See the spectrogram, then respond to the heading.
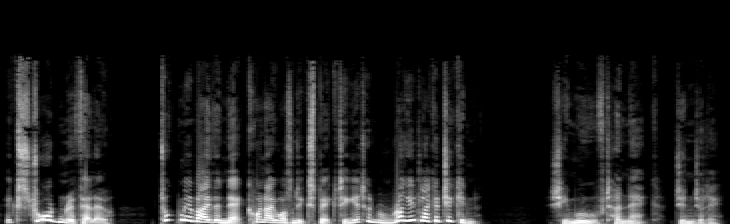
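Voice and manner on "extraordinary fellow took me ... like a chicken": a hint of a bossy elderly aristocrat, higher; an old lady of rank, talking down a little; airy grande dame, lightly done; lightly voiced imperious old lady.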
